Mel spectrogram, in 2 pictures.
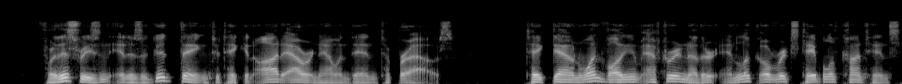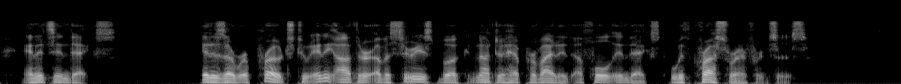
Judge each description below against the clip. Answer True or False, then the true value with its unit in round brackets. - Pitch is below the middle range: True (100 Hz)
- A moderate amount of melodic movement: True (4.7 semitones)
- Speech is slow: False (185 wpm)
